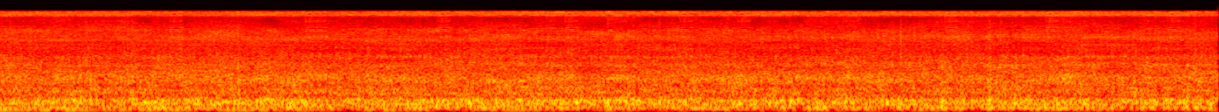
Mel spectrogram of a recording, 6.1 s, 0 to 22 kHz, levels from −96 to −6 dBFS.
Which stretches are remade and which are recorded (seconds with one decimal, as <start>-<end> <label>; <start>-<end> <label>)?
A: 0.0-6.1 remade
